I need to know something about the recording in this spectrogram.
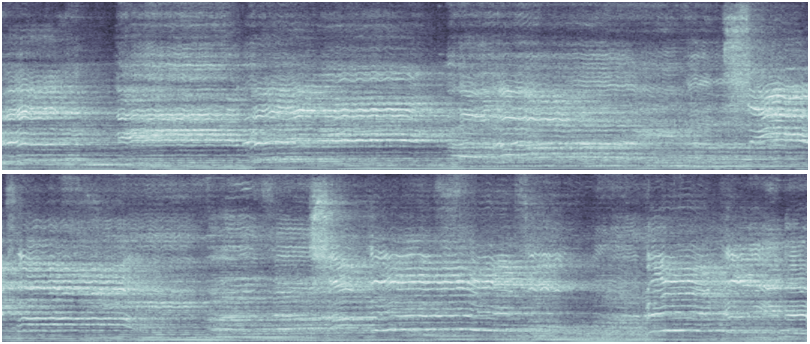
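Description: A Swahili gospel hymn sung live by a male lead singer on a microphone, with a group of backing singers, in continuous sustained sung phrases.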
